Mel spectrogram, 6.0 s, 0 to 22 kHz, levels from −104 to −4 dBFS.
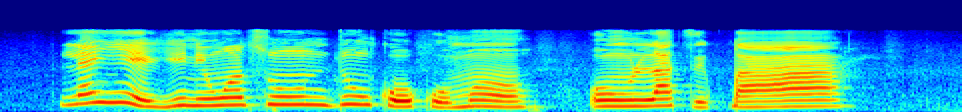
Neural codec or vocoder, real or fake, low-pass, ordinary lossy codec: none; real; 7.2 kHz; none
